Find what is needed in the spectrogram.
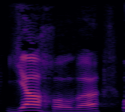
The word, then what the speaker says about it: Jehovah: There isn't a J sound in Hebrew. So it's not Jehovah. If you were to use that series of vowels, it would be Yehovah.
